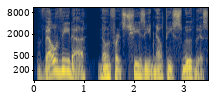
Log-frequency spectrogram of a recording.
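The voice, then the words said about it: Announcer-style radio voice. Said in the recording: “This is my radio voice.”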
